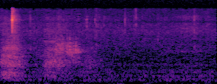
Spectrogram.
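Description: Near silence: room tone, with two faint, brief noises in the first second.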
